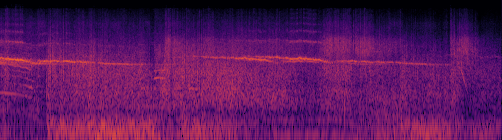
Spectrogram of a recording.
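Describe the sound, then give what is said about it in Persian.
War sounds of bombing within a song: a loud, continuous rumble of booms and blasts, with a long high whistle slowly falling in pitch, all mixed into the song's rhythmic musical backing. “بعدتر این ترانه میگوید اگر لازم باشد از توپ و بمب و هر چیزی که لازم باشد استفاده کنید تا مرا از اینجا بیرون ببرید و بعد صدای بمباران و جنگ در لابلای ریتم موسیقی شنیده می شود.”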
